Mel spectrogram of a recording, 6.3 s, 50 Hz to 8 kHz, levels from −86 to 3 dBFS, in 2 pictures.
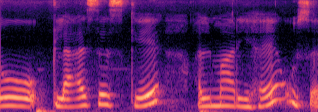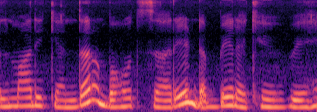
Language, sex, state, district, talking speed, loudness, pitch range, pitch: Hindi, female, Himachal Pradesh, Shimla, 140 wpm, -18 LUFS, 200-240 Hz, 215 Hz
